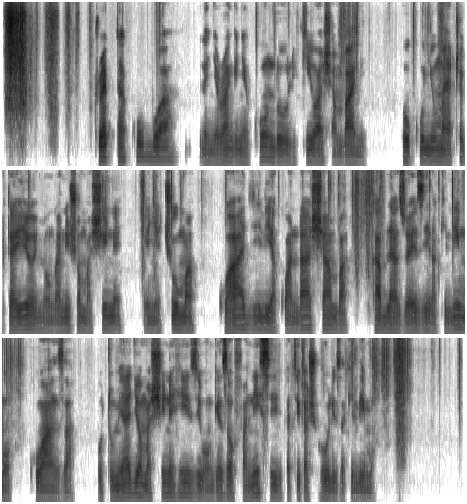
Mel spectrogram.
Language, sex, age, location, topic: Swahili, male, 25-35, Dar es Salaam, agriculture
